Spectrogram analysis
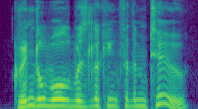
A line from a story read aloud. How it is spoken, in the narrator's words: he asked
